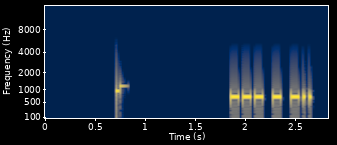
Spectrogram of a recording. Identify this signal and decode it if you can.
Morse code, heard as a keyed tone, about 40 wpm, 700 Hz. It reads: OTD
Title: USA Call Sign Postfixes - 3 Letters 40wpm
